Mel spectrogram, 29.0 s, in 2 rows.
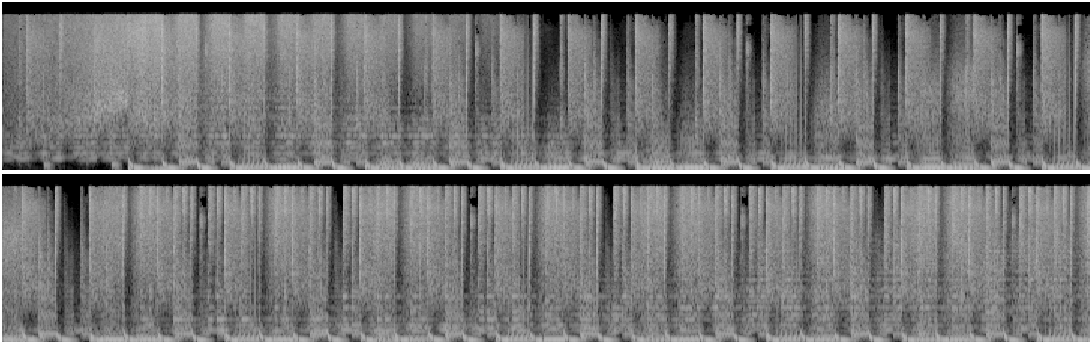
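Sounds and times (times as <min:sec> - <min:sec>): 
trance music: 0:00.0 - 0:29.0.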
